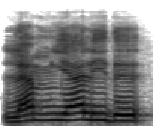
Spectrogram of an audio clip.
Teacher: میم ساکن ہے، میم ساکن کے بعد یہاں پر یا ہے، جب میم ساکن کے بعد یا ہے تو اس میم ساکن میں بھی غنہ نہیں کریں گے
